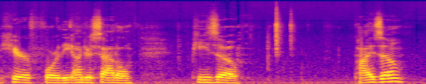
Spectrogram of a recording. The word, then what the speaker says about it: piezo: Piezo? How do you pronounce it? The art student in me wants to say piezo, make it sound Italian.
